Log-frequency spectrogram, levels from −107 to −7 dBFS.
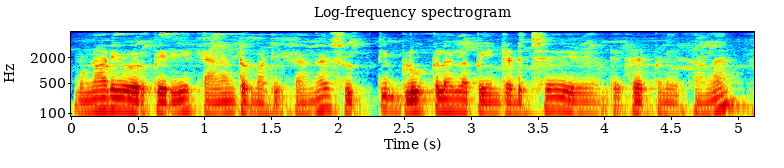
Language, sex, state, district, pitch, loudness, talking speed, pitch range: Tamil, male, Tamil Nadu, Nilgiris, 100 Hz, -18 LUFS, 140 wpm, 95-105 Hz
